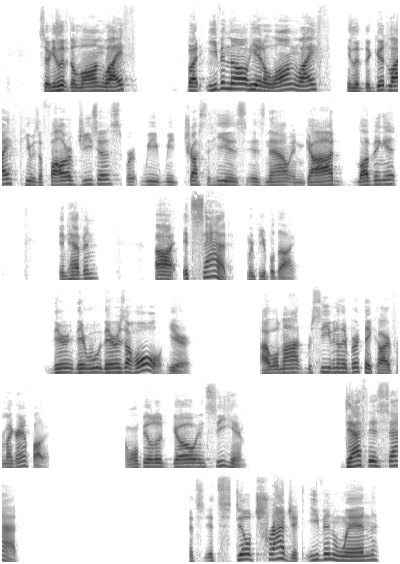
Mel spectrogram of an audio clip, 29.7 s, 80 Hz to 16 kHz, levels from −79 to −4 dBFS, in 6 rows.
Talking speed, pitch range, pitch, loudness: 160 wpm, 135-175 Hz, 155 Hz, -25 LUFS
